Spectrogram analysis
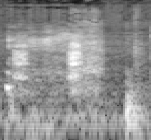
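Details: Pet dog from a compilation of funny dog moments. Two short harmonic whining cries, each about a fifth of a second, with a low thump near the end. Faint room noise throughout.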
